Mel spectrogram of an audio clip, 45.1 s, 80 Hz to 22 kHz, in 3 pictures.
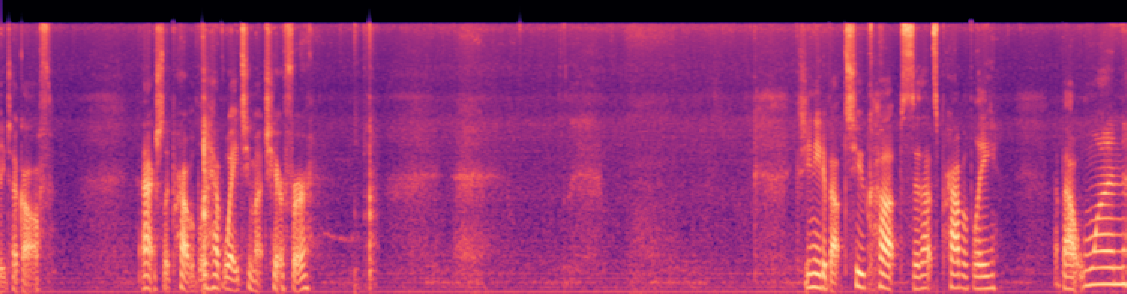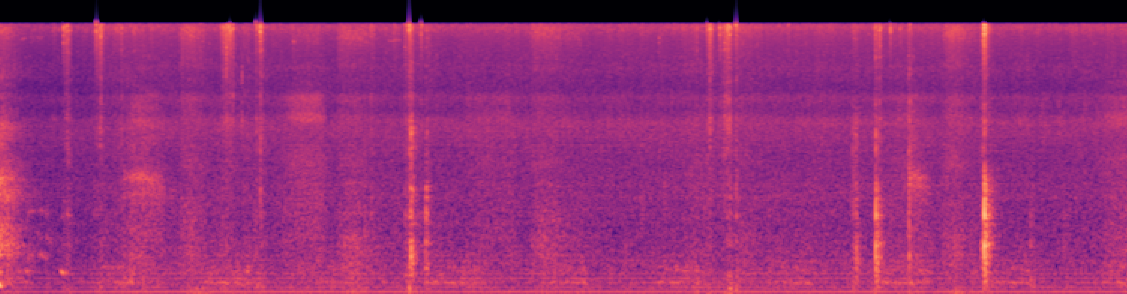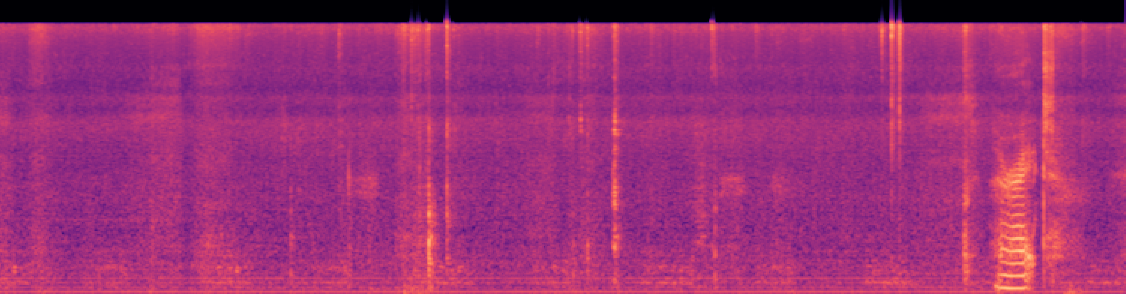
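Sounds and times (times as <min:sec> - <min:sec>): steady low hum: 0:00.0 - 0:45.0
heavy breathing: 0:01.0 - 0:01.8, 0:05.1 - 0:09.3, 0:10.0 - 0:10.6, 0:16.6 - 0:20.2, 0:27.0 - 0:28.1, 0:29.6 - 0:33.4, 0:34.6 - 0:35.8, 0:44.0 - 0:45.0.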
